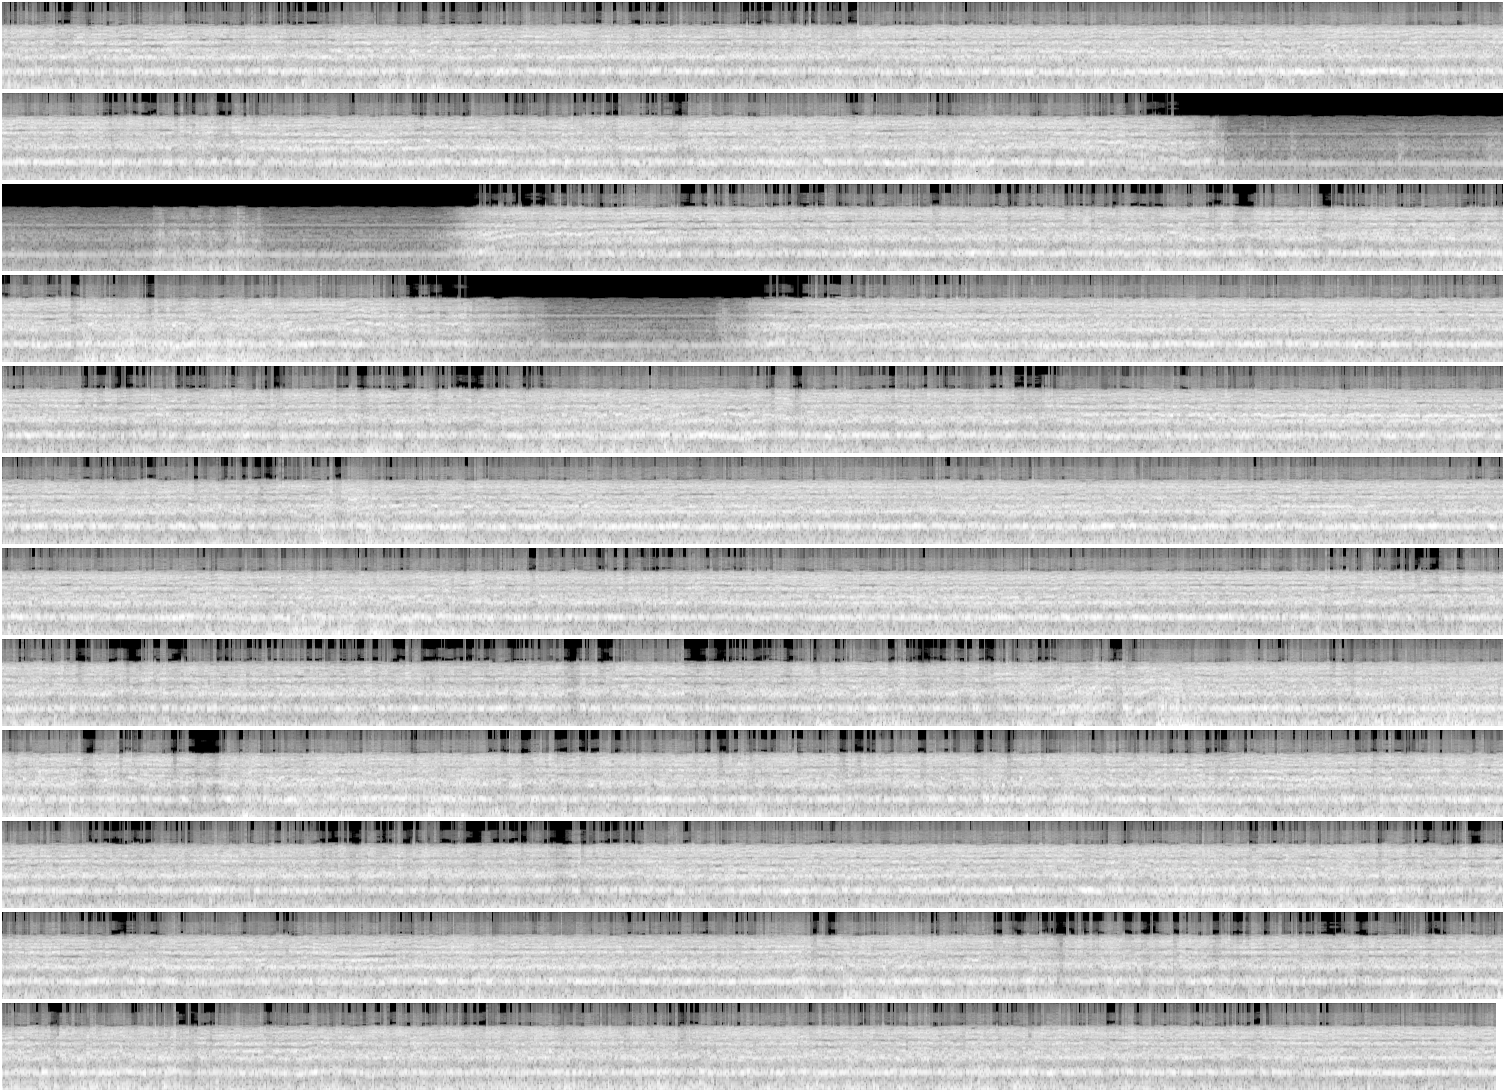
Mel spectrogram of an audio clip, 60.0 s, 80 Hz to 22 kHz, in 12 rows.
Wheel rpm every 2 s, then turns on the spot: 230, 230, 220, 220, 120, 30, 210, 230, 70, 210, 230, 230, 220, 220, 220, 230, 220, 230, 230, 240, 240, 240, 230, 230, 230, 230, 230, 230, 230, 230.
none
